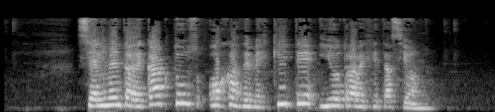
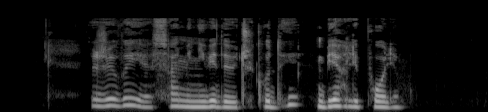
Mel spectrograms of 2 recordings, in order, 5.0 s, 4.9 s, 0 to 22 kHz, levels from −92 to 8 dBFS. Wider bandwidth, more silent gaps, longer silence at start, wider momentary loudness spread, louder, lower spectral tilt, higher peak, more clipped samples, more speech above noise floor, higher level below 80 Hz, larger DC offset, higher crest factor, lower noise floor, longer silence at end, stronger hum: about the same, 11.5 kHz vs 11.5 kHz; neither; about the same, 0.8 s vs 0.9 s; about the same, 9 LU vs 8 LU; first, -12 LUFS vs -33 LUFS; about the same, -5 dB/octave vs -5 dB/octave; first, 0 dBFS vs -14 dBFS; neither; second, 46 dB vs 50 dB; first, -54 dBFS vs -86 dBFS; neither; second, 12 dB vs 20 dB; second, -57 dBFS vs -82 dBFS; second, 0.65 s vs 0.9 s; neither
